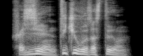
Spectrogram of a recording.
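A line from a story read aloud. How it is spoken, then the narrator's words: Irritated, curt. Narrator (Russian): раздраженно бросил я трактирщику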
